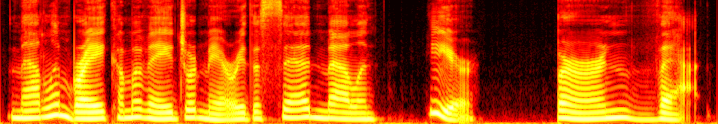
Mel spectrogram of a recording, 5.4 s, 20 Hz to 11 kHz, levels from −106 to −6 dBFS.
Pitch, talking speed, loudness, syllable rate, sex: 180 Hz, 110 wpm, -17 LUFS, 5.3 syllables/s, female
